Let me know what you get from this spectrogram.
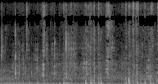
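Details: Green Thoroughbred mares, ex-racehorses retired from racing in September, at an off-property jump school on their first courses, about their fifth time jumping. Irregular thudding hoofbeats cluster in the second half, with brief human voices and a low steady background rumble.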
